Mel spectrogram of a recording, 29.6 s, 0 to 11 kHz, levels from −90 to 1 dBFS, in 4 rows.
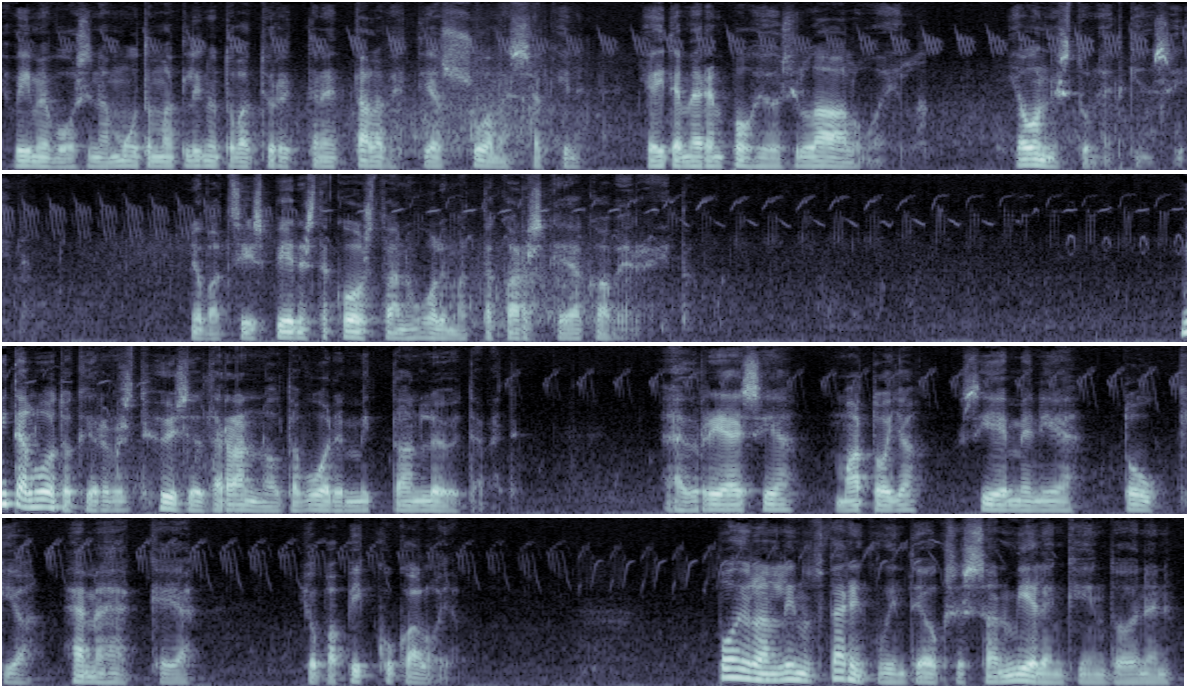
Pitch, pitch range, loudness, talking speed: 90 Hz, 80-95 Hz, -21 LUFS, 85 wpm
